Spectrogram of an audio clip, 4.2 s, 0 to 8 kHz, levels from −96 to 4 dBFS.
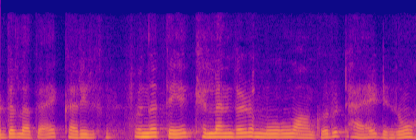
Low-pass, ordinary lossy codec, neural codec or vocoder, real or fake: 7.2 kHz; MP3, 64 kbps; codec, 16 kHz in and 24 kHz out, 0.6 kbps, FocalCodec, streaming, 2048 codes; fake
